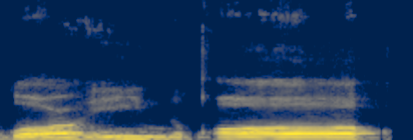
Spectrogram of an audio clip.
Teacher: তিন নাম্বার মাখরাজ হালকের শেষ হইতে গাইন খ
